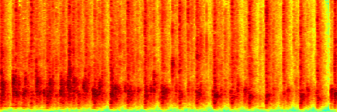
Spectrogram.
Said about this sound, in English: Thanks everyone for coming. We could do another clap for everyone who performed, I reckon.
